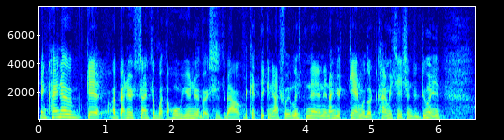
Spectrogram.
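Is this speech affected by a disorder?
Yes: deafness; cannot follow game voice chat or spoken cues amid noise.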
